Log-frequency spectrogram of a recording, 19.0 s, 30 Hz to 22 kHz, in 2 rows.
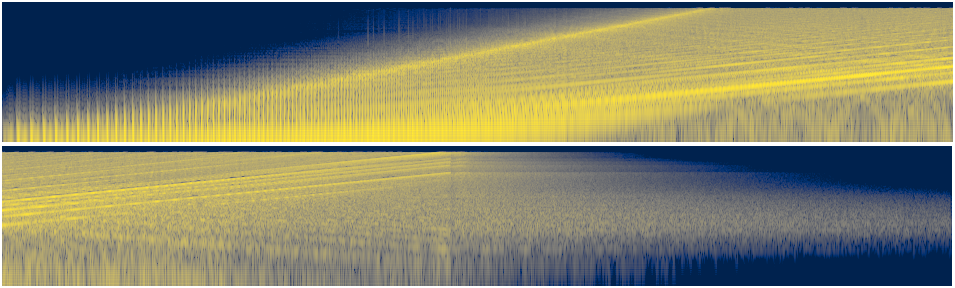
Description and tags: Riser Pitched 07b
Riser made with Massive in Reaper. Eight bars long.
percussion, trance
